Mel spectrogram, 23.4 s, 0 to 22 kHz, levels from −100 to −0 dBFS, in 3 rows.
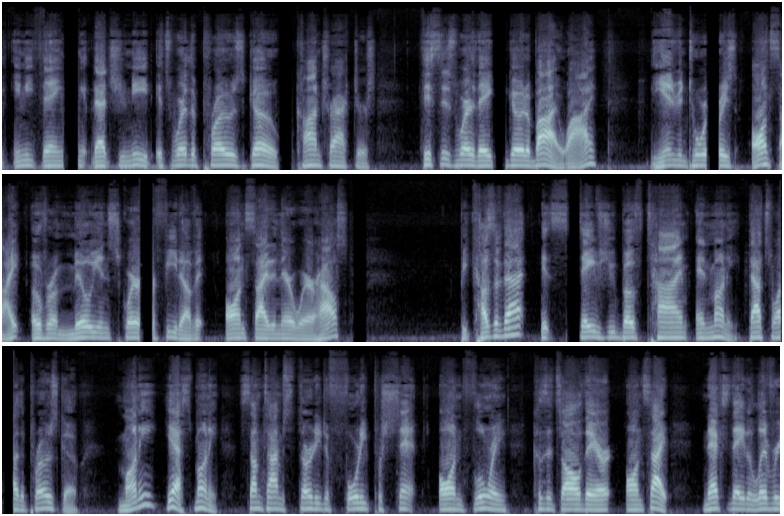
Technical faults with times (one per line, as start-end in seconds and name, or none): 0.61-0.77 gap at a join of encoded pieces
2.77-2.90 gap at a join of encoded pieces
4.90-5.04 gap at a join of encoded pieces
7.04-7.18 gap at a join of encoded pieces
9.18-9.31 gap at a join of encoded pieces
11.31-11.45 gap at a join of encoded pieces
13.45-13.59 gap at a join of encoded pieces
15.59-15.72 gap at a join of encoded pieces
